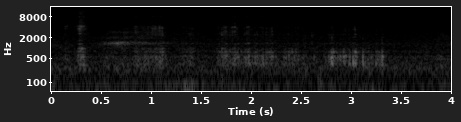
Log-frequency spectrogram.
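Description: Near silence with a few faint, short scratches: the tip of a glue tube rubbing over baking-soda-crusted plastic on a tail-light lens as glue is dabbed into the crack.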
